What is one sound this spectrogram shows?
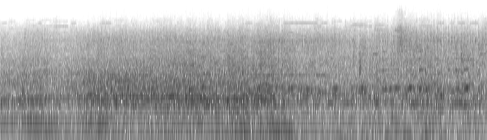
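A bus engine rumbles as the bus pulls up close.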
